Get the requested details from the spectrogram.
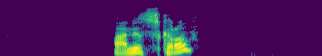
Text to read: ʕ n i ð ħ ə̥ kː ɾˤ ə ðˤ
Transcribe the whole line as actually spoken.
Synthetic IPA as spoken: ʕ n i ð s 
